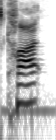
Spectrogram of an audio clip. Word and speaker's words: cot: Like in my southernness I pronounce cot c o t and caught c a u g h t the same. Those are homophones to me. They're two separate words that are pronounced identically. Mhm. But to my Ohioan father they were definitely not.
